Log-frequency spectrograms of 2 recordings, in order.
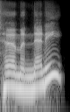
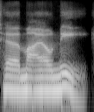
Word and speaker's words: Hermione: Your name is Herman Nenny. Actually, it's pronounced her my own.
